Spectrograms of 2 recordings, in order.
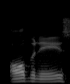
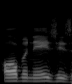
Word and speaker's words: Albanese: the first to say I've been pronouncing Albanese. So if you corrected me, and to all the Albaneses out there, whether they're based in Arizona or across the continental United States, please, no hate mail. I butchered it once. Julie, we apologize. I butchered it twice. I butchered it 3 times, but I won't butcher it a 4th or 5th. And we'll play on to 2024, and it's going to be Albanese here on out.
